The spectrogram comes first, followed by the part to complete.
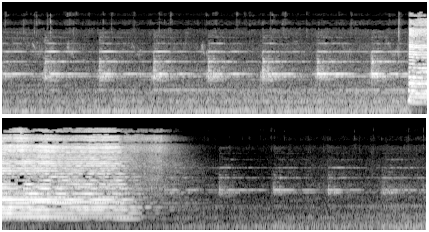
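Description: Approaching diesel locomotive sounding its horn in one blast of about two seconds, a little past halfway. Under it a bell rings evenly, about one and a half strokes a second.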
